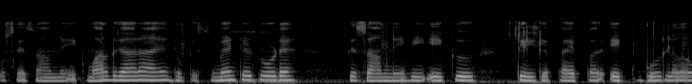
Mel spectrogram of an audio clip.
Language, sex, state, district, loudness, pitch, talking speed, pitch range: Hindi, female, Jharkhand, Sahebganj, -33 LUFS, 185 Hz, 215 wpm, 175-190 Hz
